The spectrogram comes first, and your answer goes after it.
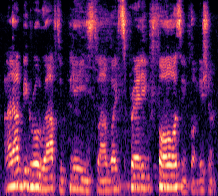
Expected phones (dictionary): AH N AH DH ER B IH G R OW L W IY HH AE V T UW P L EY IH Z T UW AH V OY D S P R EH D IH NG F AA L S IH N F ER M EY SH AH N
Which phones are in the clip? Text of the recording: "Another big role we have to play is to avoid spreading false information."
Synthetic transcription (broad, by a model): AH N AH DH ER B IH G R OW L W IY HH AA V T UW P L EY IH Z T UW AH V OY D S P R EH D IH NG F AA L S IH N F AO M EY SH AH N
